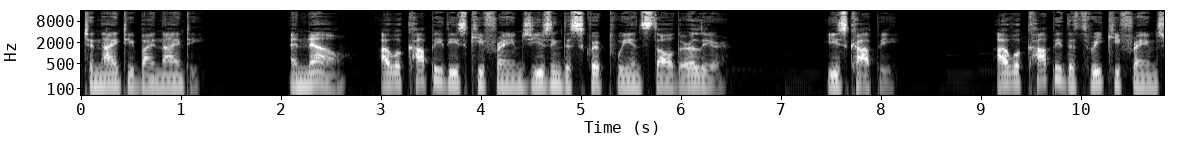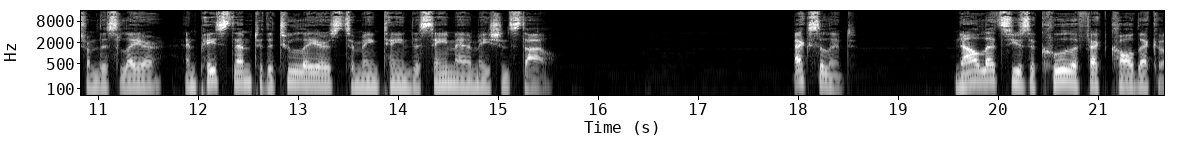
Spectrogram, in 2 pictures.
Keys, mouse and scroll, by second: 7.6 click, 8.4 click, 12.3 click, 15.2 space, 18.6-21.3 click.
